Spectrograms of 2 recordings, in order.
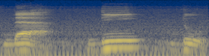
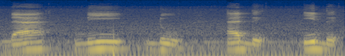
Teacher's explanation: ujung lidah bertemu dengan pangkal gigi seri bagian atas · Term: huruf Dal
